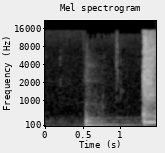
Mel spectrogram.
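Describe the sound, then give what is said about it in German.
A person coughs twice: a low, throaty first cough that rasps on for most of a second, then a sharper, louder burst right after. No talking. “Kurz gehustet, jetzt geht's glaube ich hoffentlich wieder.”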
